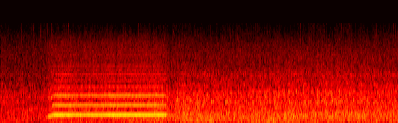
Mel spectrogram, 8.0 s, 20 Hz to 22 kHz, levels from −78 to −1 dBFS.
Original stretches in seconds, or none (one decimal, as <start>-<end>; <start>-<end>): 0.0-8.0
